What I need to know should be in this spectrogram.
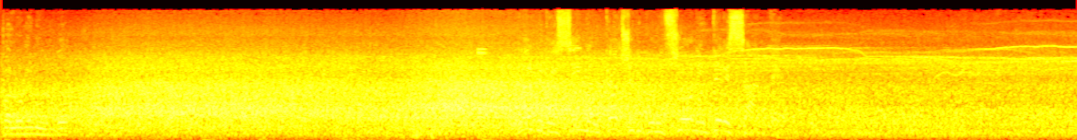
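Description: A large crowd roars steadily in a stadium, then quietens a little.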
